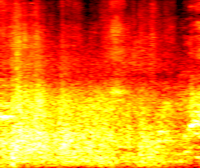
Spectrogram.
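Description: A wrestler's body hits the wrestling ring mat with a thud right at the start, followed by voices.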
